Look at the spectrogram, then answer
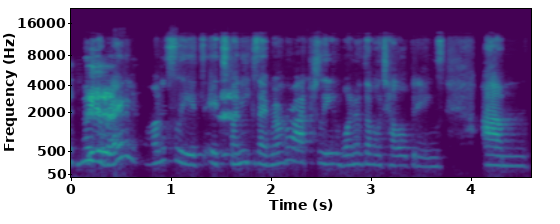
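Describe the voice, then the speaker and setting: A woman's fairly high voice with ordinary pitch variation and a Canadian accent, over noticeable background noise. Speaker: hotel executive. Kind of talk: interview. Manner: fast.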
